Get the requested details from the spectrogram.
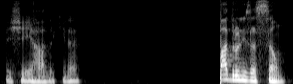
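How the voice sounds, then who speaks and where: A middle-aged Brazilian man runs a chatty exam-prep English lesson, slowing down whenever he reads English text aloud. His voice is mellow and gravelly with a lot of fry. The recording is close and dry. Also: medium pitch, no room sound. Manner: lively, chatty, talks to students, reads English aloud slowly. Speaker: English teacher.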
